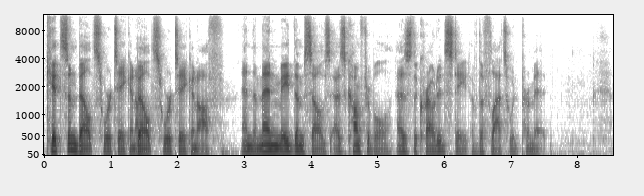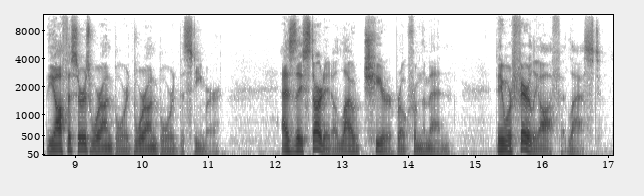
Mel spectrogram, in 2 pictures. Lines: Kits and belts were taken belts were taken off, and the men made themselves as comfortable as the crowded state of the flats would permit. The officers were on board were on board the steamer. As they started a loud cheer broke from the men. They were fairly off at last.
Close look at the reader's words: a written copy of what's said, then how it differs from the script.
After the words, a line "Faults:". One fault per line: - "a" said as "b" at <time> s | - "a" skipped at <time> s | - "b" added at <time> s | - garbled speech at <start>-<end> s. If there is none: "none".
Kits and belts were taken belts were taken off, and the men made themselves as comfortable as the crowded state of the flats would permit. The officers were on board were on board the steamer. As they started a loud cheer broke from the men. They were fairly off at last.
Faults:
none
